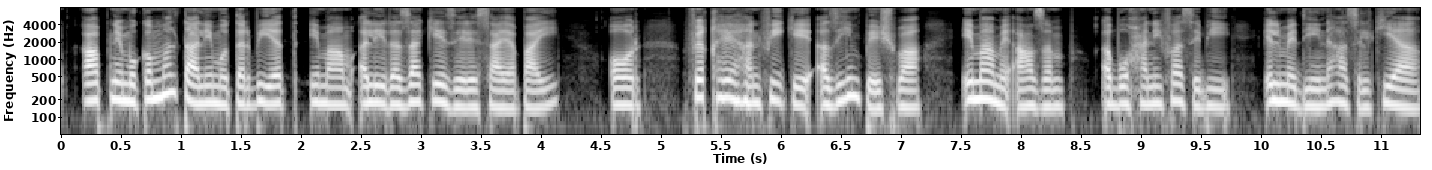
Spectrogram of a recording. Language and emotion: Urdu, neutral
